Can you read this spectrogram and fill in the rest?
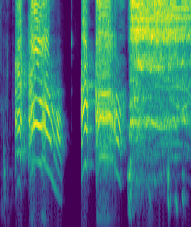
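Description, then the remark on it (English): A person imitates a seagull with two loud, squawking cries that swoop downward in pitch, followed by a harsher, breathy screech trailing off into sputtering. “That's a seagull after that's a seagull after a potato chip being held by a Michigander wearing socks and sandals on the beach.”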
